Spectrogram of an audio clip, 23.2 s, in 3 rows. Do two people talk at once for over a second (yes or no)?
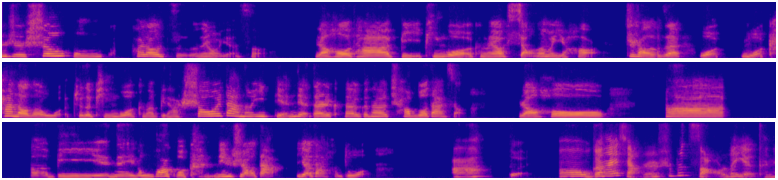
no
